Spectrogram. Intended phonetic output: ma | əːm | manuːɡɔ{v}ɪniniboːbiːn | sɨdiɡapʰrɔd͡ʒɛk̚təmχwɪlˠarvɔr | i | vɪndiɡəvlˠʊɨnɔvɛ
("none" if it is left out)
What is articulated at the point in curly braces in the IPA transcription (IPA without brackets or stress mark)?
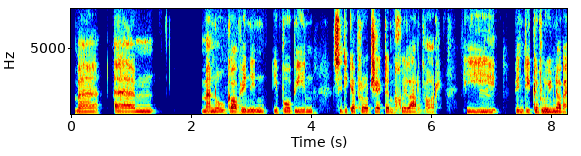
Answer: v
